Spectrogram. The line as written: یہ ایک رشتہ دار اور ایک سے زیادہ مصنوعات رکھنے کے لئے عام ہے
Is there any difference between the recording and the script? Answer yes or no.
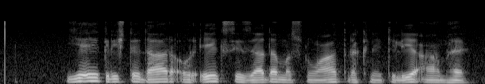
no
